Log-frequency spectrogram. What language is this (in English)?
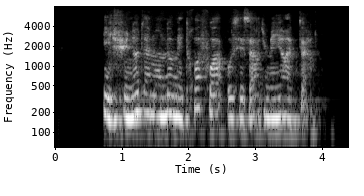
French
